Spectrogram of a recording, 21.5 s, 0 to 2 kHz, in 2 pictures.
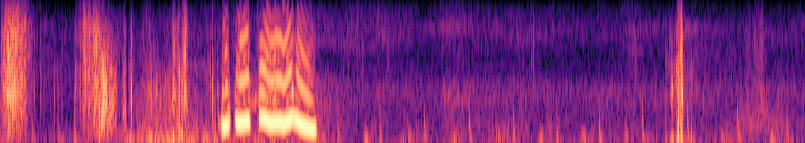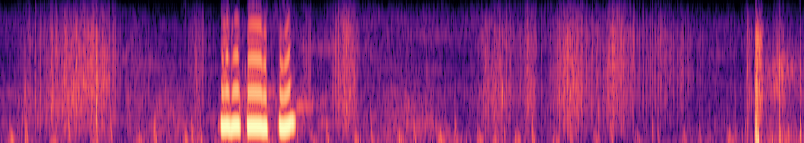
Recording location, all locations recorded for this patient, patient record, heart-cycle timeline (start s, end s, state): aortic valve (AV)
aortic valve (AV)+pulmonary valve (PV)+tricuspid valve (TV)+mitral valve (MV)
#Age: Child
#Sex: Male
#Height: 119.0 cm
#Weight: 23.8 kg
#Pregnancy status: False
#Murmur: Absent
#Murmur locations: nan
#Most audible location: nan
#Systolic murmur timing: nan
#Systolic murmur shape: nan
#Systolic murmur grading: nan
#Systolic murmur pitch: nan
#Systolic murmur quality: nan
#Diastolic murmur timing: nan
#Diastolic murmur shape: nan
#Diastolic murmur grading: nan
#Diastolic murmur pitch: nan
#Diastolic murmur quality: nan
#Outcome: Normal
#Campaign: 2015 screening campaign
0.00	4.58	unannotated
4.58	4.82	diastole
4.82	4.93	S1
4.93	5.03	systole
5.03	5.13	S2
5.13	5.40	diastole
5.40	5.54	S1
5.54	5.62	systole
5.62	5.74	S2
5.74	6.02	diastole
6.02	6.14	S1
6.14	6.22	systole
6.22	6.32	S2
6.32	6.60	diastole
6.60	6.74	S1
6.74	6.82	systole
6.82	6.92	S2
6.92	7.18	diastole
7.18	7.32	S1
7.32	7.40	systole
7.40	7.50	S2
7.50	7.74	diastole
7.74	7.88	S1
7.88	7.96	systole
7.96	8.06	S2
8.06	8.32	diastole
8.32	8.44	S1
8.44	8.54	systole
8.54	8.64	S2
8.64	8.80	diastole
8.80	21.46	unannotated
